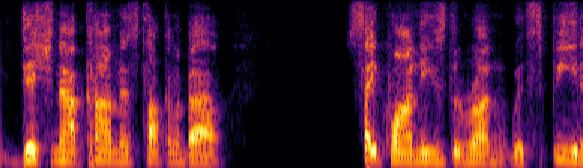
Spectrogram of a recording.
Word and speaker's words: Saquon: But I It's funny because I don't I hate when people say it like that because that I'm sorry, not Seaquin.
